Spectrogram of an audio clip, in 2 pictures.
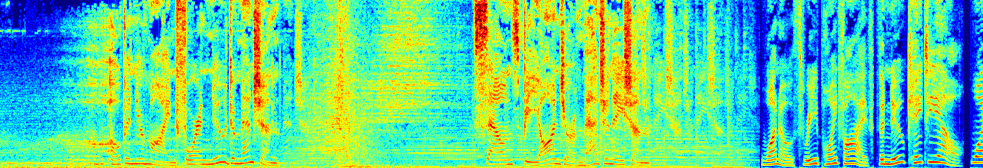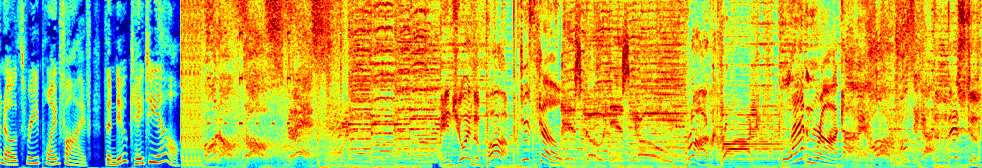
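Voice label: English Canadian, female, commercial; voice demos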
